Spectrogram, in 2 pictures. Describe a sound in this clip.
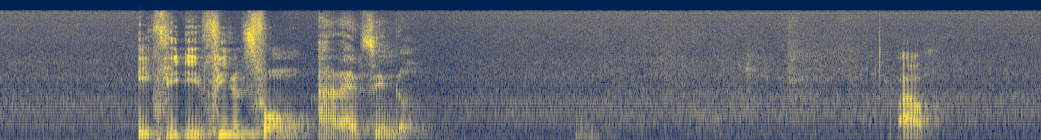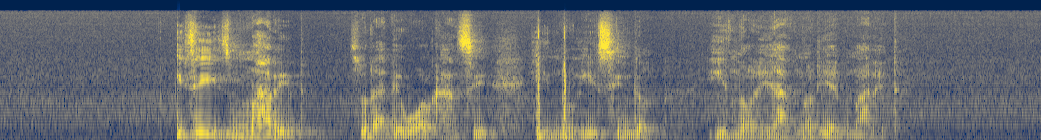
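A middle-aged man speaks with animation through a microphone, close by.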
